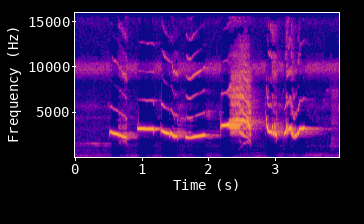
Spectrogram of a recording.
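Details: Oriental magpie-robin, an untrained kacer bahan, breaking straight into gacor song: a run of loud, clear whistles that slide up and down, then a harsher, buzzy rasping note and a wavering whistled trill, with a faint low hum behind.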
